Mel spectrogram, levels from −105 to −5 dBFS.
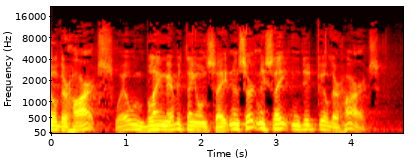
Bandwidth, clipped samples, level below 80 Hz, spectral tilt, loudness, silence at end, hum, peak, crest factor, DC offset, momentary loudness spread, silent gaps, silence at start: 14 kHz; under 0.1%; -66 dBFS; -5 dB/octave; -29 LUFS; 0.35 s; none; -12 dBFS; 18 dB; under 0.1%; 8 LU; none; 0 s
